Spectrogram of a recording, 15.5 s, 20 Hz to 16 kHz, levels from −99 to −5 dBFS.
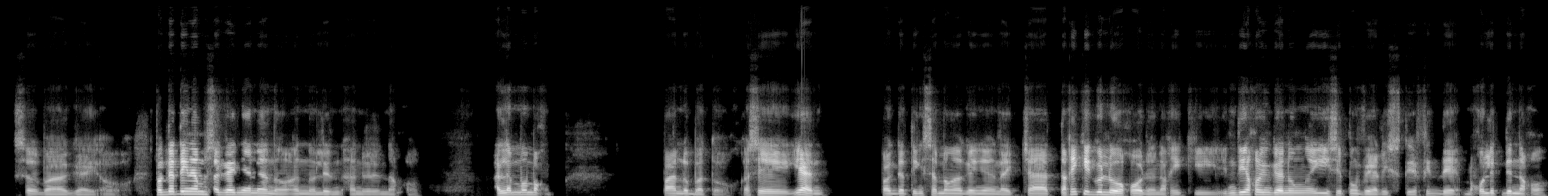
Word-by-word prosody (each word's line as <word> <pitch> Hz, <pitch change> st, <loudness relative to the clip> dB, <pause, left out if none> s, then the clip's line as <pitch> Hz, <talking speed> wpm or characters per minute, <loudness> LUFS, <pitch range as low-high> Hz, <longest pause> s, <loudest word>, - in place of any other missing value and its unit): Sabagay, 100 Hz, -6 st, -7 dB
oo. -, -, -20 dB, 0.3 s
Pagdating 215 Hz, +3 st, +7 dB
naman 210 Hz, -1 st, +2 dB
sa 195 Hz, -, +3 dB
ganiyan 170 Hz, -3 st, +3 dB
ano, 120 Hz, -6 st, -2 dB
ano 120 Hz, -1 st, -8 dB
lin 110 Hz, -1 st, -6 dB
ano 110 Hz, 0 st, -10 dB
rin 100 Hz, -1 st, -12 dB
ako, 90 Hz, -1 st, -17 dB, 0.8 s
alam 160 Hz, +4 st, +2 dB
mo 180 Hz, -, -1 dB
maku 170 Hz, -2 st, -6 dB, 1.1 s
paano 130 Hz, -1 st, -2 dB
ba 110 Hz, -3 st, -6 dB
'to, 80 Hz, -, -18 dB
kasi 135 Hz, 0 st, 0 dB
'yan 130 Hz, -10 st, +6 dB, 0.5 s
pagdating 135 Hz, +3 st, -4 dB
sa 145 Hz, -, -4 dB
mga 135 Hz, -1 st, -2 dB
ganiyan, 125 Hz, -1 st, -3 dB
like 100 Hz, -1 st, -5 dB
chat, 125 Hz, -2 st, 0 dB
nakikigulo 195 Hz, -3 st, +6 dB
ako 135 Hz, -, +1 dB
'no, 110 Hz, 0 st, -9 dB
nakiki 115 Hz, +1 st, -9 dB
hindi 160 Hz, +6 st, +3 dB
ako 185 Hz, 0 st, +2 dB
yung 175 Hz, -, -4 dB
gano'ng 165 Hz, -1 st, +3 dB
naiisip 150 Hz, -1 st, -1 dB
mong 130 Hz, -, -5 dB
very 110 Hz, -2 st, -2 dB
stiff, 100 Hz, -1 st, -8 dB
hindi, 130 Hz, -2 st, -3 dB
makulit 145 Hz, +8 st, -3 dB
din 145 Hz, -2 st, 0 dB
ako. 110 Hz, -3 st, -6 dB
130 Hz, 165 wpm, -24 LUFS, 110-160 Hz, 1.1 s, Pagdating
